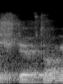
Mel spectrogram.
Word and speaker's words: Stiftung: is it Stiftung? How, is that the right pronunciation? – The term is Stiftung.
